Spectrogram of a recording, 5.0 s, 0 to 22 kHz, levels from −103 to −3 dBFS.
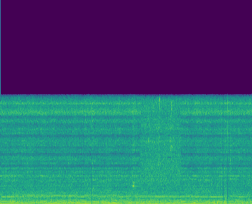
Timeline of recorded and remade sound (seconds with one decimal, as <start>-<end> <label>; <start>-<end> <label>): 0.0-2.8 remade; 2.8-3.6 recorded; 3.6-5.0 remade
